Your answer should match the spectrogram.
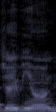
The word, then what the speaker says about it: Javian: is the correct way to say it but jv on jv but it was funny i always call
